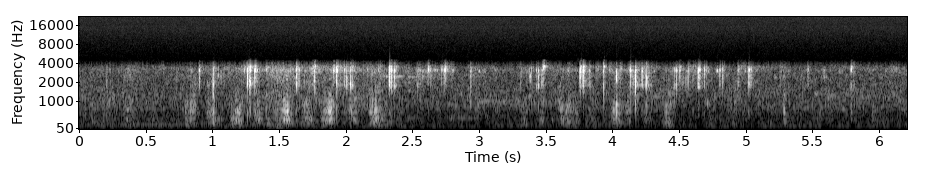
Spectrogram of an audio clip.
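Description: Pen drawing on milk-carton cardboard: faint, irregular scratchy strokes as the outline is drawn.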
